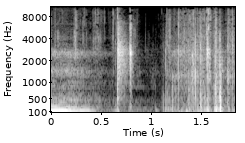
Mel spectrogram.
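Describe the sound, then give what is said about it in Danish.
Bubble wrap being popped: a couple of sharp snaps, then a dense flurry of crackling pops and plastic crinkling, with a brief hummed voice at the start. “Så prøv at poppe nogle af dine, mens du spiser chokolade.”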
